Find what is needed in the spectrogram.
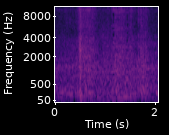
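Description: Steady low room hum with one light click about half a second in.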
